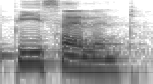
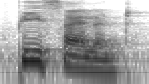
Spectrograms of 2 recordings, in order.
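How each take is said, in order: No difference in how they are said.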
